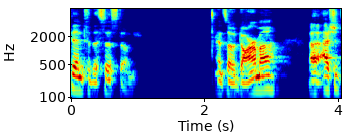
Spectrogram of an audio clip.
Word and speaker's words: dharma: have r's in it when you look at buddhist pronunciation of these terms they often take out the r's so they'll say dhamma instead of dharma right so it's like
